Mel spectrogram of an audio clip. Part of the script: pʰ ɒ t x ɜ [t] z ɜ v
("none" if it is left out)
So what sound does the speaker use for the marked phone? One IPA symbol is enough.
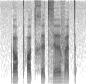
t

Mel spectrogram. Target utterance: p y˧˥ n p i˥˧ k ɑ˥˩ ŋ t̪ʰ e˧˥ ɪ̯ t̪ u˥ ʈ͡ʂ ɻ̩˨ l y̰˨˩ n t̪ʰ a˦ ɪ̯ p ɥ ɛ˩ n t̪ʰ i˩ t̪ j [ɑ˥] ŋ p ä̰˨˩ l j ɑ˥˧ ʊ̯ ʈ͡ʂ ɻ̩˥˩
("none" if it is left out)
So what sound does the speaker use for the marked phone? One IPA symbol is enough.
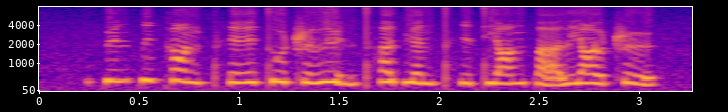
ɑ˧˥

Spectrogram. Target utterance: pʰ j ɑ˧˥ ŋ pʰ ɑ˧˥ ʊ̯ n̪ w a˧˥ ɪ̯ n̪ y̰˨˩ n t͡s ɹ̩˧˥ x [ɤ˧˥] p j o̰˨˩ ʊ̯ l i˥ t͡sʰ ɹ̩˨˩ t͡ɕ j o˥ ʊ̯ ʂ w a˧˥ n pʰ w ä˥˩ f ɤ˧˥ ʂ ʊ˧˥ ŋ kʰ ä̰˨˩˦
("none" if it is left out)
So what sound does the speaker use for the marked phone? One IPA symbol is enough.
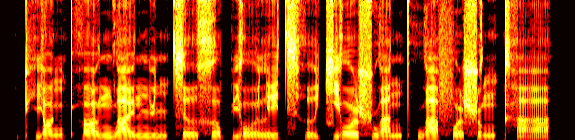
ɤ˧˥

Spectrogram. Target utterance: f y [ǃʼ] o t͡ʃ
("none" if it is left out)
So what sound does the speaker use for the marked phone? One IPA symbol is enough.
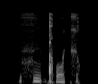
ǃʼ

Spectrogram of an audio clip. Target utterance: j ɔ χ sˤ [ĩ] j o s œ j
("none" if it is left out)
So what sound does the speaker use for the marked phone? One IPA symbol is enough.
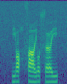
i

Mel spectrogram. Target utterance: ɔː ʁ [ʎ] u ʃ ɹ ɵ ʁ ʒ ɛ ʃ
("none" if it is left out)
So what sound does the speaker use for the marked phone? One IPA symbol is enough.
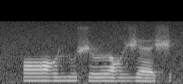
ʎ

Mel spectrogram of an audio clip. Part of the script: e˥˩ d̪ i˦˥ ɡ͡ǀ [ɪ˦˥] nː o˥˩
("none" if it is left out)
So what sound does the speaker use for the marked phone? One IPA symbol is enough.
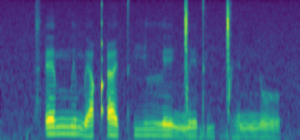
ɛ˦˥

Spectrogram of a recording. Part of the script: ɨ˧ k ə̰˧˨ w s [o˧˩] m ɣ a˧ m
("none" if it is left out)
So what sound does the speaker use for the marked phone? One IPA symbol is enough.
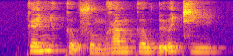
o˧˩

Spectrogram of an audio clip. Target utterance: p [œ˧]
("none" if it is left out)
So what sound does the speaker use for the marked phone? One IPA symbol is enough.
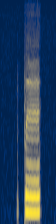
ɛ˧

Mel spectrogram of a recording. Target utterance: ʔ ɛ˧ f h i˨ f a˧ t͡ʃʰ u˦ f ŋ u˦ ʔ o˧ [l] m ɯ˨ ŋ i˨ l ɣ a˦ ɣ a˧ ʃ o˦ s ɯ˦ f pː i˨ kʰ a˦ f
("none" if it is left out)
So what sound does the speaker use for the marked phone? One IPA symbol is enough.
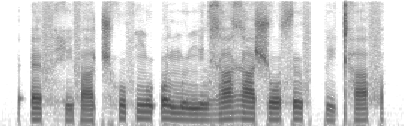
l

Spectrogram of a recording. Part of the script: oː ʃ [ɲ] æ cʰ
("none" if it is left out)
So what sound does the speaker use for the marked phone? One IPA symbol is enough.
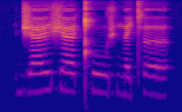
n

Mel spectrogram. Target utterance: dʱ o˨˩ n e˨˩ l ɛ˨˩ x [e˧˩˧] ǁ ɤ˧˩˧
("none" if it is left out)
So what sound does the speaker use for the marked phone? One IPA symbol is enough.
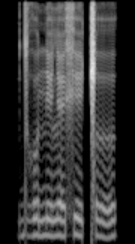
e˧˩˧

